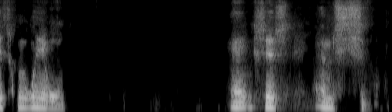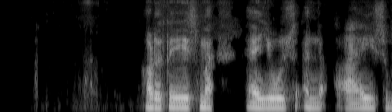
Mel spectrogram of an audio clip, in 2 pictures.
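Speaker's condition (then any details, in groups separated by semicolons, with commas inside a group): Cerebral palsy; unable to walk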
